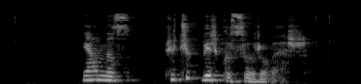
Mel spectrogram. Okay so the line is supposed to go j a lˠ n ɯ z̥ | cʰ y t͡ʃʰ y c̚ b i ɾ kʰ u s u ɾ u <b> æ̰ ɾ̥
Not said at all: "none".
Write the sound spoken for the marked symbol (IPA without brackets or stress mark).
v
